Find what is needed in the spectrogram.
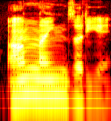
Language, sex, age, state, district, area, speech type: Urdu, male, 30-45, Delhi, New Delhi, urban, spontaneous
